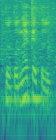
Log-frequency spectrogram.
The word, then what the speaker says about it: Totonacatl: Totonaca es un vocablo náhuatl y la forma correcta en la que se debe pronunciar es Totonacatl.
